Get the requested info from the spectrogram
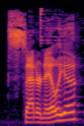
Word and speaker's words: Saturnalia: And she goes, oh, in that case, happy Saturnalia.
